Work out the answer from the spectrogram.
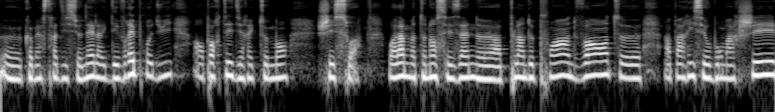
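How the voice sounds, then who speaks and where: Woman presenting, halting and hesitant. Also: medium pitch, a little mellow. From Italian-German, grew up in several countries. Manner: hesitant, halting delivery with frequent self-corrections. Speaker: guest speaker, retail consultant. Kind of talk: conference presentation.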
